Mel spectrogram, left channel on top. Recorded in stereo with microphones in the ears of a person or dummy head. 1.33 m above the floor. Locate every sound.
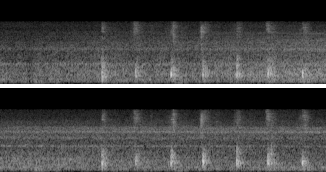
1.0 s running footsteps: 10° left (ahead or behind), 1.5 m; by 3.1 s 35° right (ahead or behind), 1.9 m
